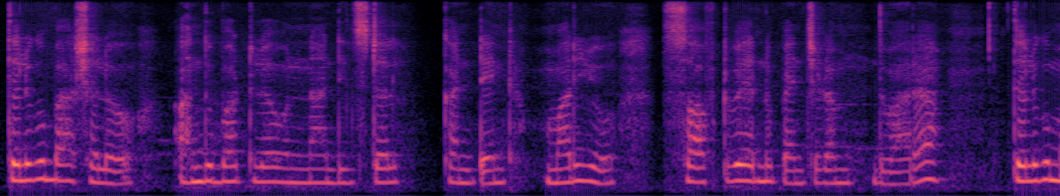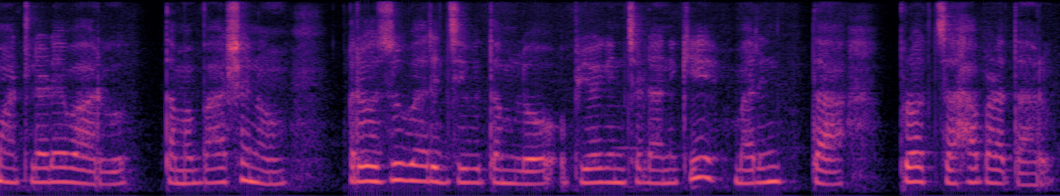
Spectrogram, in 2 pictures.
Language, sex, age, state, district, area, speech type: Telugu, female, 30-45, Andhra Pradesh, East Godavari, rural, spontaneous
